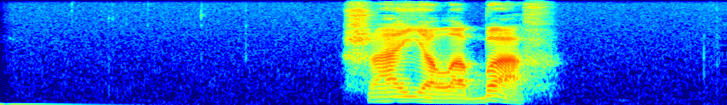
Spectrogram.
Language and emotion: Russian, angry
